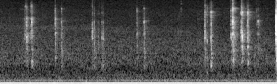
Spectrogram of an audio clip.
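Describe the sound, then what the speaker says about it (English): Quiet, close keystrokes on a computer keyboard while working in the Emacs editor, scattered taps and short clusters of typing over a steady low hum. "Then I type"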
